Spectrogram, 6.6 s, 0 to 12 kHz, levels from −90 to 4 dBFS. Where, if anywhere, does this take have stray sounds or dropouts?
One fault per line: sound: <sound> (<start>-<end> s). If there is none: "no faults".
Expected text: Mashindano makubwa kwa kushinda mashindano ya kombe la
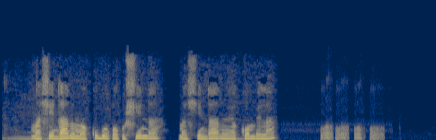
sound: laugh (4.8-5.8 s)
